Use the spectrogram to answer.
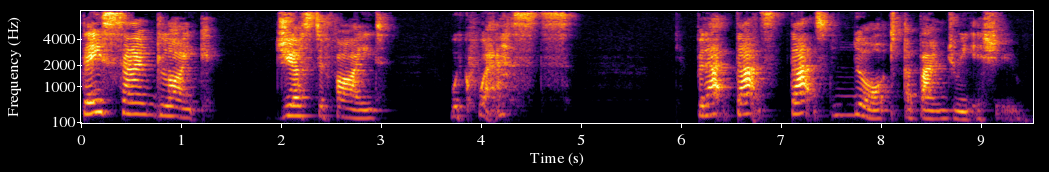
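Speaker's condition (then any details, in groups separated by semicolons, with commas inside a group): No condition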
